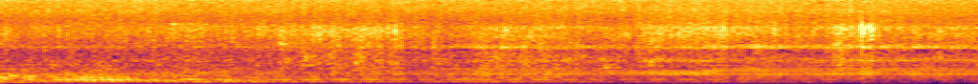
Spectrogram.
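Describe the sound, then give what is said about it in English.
A boat motor up ahead in a foggy channel drones steadily throughout, a low harmonic hum layered with broad hiss, even in loudness with no pauses and no voices. “Better not steer directly to where the sound of his motor's coming from.”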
